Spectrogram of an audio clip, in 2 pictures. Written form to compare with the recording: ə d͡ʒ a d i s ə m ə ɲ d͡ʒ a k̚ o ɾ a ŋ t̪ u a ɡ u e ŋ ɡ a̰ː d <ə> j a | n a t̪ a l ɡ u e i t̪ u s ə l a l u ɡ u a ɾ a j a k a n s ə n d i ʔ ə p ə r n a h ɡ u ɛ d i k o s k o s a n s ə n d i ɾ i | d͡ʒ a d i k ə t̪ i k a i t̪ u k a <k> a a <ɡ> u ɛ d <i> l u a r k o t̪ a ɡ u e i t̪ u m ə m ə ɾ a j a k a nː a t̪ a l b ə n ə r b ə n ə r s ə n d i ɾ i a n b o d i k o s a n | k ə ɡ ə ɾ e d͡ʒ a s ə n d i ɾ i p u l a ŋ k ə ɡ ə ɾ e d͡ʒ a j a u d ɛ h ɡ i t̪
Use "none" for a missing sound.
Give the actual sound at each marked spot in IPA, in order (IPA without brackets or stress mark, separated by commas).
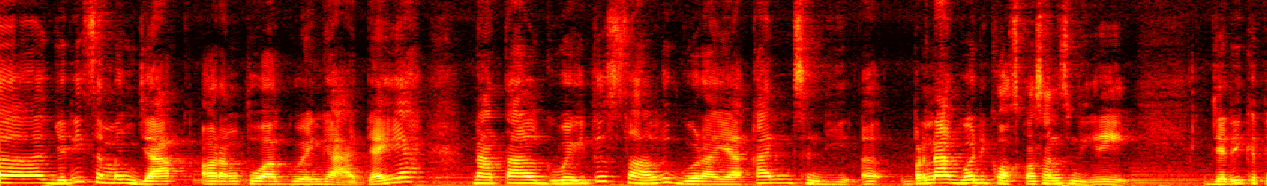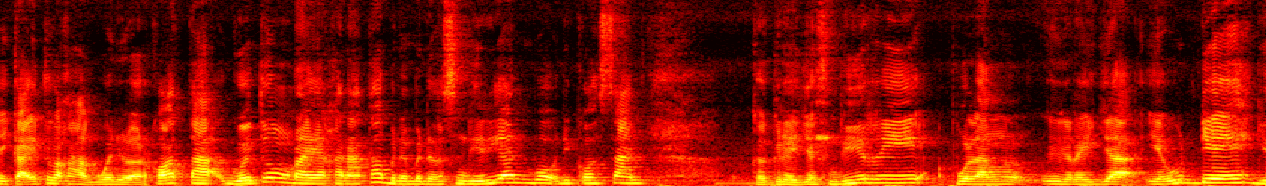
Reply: a, k, ɡ, i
